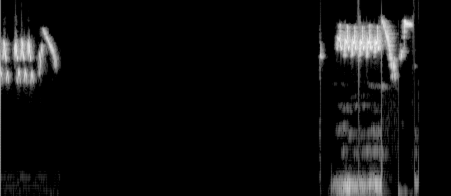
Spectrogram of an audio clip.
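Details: Two reed bunting song phrases separated by silence. Each is a quick series of high clipped notes running into a rattled trill with a slurred ending. Soft low rumbling sits under the second phrase.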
